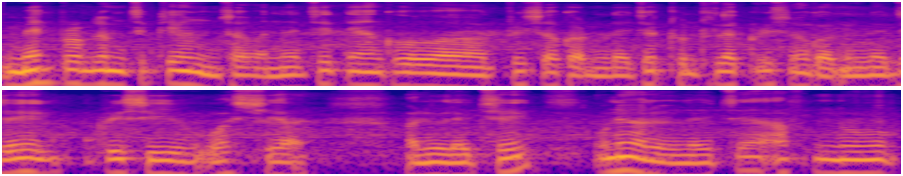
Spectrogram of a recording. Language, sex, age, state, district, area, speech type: Nepali, male, 18-30, West Bengal, Kalimpong, rural, spontaneous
